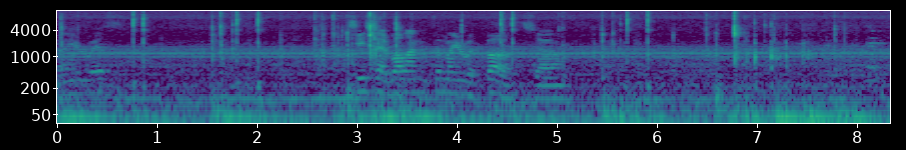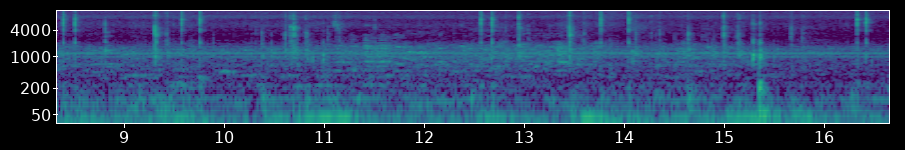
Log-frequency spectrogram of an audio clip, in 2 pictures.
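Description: Computer keyboard keys clicking irregularly, a few at a time with short pauses, over a faint steady hum.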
